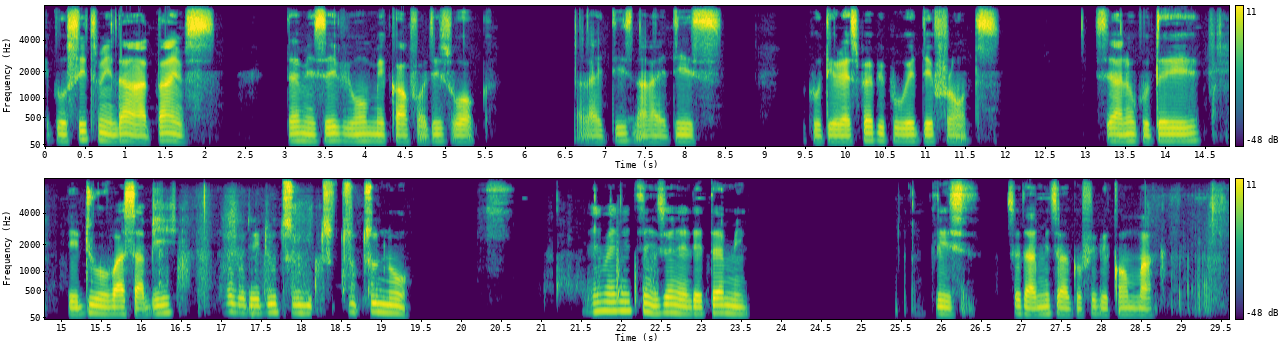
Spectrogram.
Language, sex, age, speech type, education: Nigerian Pidgin, male, 60+, spontaneous, tertiary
